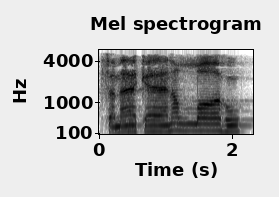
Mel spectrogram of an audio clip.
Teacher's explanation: لام لفظ الجلالة عند قوله تعالى فما كان الله، لام مفخمة لأنها سبقت بحرف مفتوح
